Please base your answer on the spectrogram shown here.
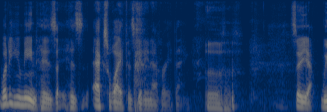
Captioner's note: noise of displeasure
